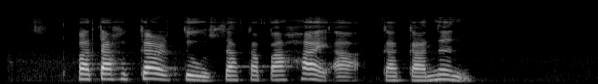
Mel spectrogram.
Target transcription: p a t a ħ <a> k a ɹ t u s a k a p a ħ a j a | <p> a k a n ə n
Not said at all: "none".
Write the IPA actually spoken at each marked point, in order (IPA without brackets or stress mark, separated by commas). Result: ə, k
